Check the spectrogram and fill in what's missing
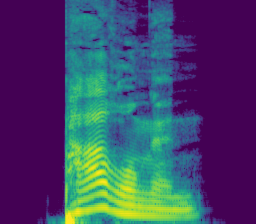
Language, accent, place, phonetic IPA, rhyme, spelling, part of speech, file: German, Germany, Berlin, [ˈpaːʁʊŋən], -aːʁʊŋən, Paarungen, noun, De-Paarungen.ogg
- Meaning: plural of Paarung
